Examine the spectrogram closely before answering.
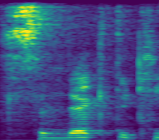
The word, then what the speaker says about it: Synecdoche: How do you pronounce it? Cynic something New York. Synecdoche, New York, Yes.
